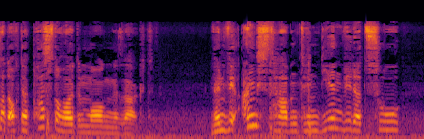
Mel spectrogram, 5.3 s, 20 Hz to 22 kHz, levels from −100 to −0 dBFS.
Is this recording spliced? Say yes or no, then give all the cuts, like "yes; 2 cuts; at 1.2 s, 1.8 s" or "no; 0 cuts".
no; 0 cuts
